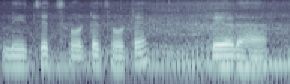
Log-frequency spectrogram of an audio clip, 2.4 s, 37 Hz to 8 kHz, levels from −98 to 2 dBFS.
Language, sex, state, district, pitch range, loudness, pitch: Hindi, male, Uttar Pradesh, Saharanpur, 110-135 Hz, -18 LUFS, 115 Hz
